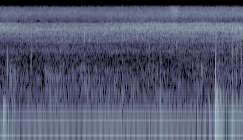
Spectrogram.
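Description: A phone being handled while it films: a light click at the start and another faint one about one and a half seconds in, over a low steady hum of room noise.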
